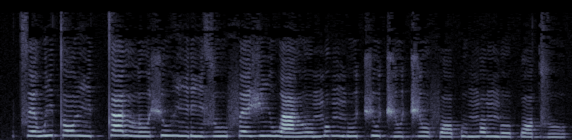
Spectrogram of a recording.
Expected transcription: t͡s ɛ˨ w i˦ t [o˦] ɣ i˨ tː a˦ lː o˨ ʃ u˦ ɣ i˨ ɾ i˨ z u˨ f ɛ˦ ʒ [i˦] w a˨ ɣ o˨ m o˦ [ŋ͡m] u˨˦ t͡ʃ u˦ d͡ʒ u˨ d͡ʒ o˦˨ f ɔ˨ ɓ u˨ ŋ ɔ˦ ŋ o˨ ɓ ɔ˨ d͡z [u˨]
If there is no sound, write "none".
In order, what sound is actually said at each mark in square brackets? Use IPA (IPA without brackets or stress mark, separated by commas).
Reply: ɔ˦, i˦, ŋ͡m, u˨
